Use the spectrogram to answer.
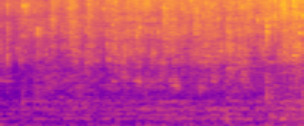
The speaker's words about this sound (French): On les lave bien à l'eau chaude, comme ça ça enlève les produits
